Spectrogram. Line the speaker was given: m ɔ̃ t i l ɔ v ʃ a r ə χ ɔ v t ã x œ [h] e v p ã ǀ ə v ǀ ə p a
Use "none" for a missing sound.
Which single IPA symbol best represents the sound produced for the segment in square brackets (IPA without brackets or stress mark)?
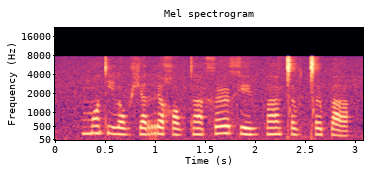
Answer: x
